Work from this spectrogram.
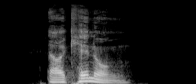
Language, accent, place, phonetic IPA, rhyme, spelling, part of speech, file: German, Germany, Berlin, [ɛɐ̯ˈkɛnʊŋ], -ɛnʊŋ, Erkennung, noun, De-Erkennung.ogg
- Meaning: 1. recognition, identification 2. detection 3. cognition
